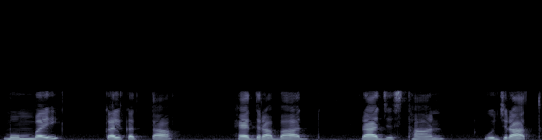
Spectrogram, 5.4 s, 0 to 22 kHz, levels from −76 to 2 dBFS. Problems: none marked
